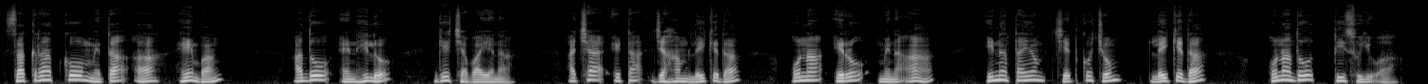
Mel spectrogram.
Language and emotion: Santali, neutral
